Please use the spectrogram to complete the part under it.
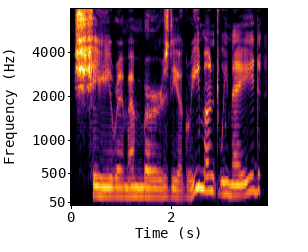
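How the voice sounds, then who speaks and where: Casting: woman of about 75, darkly comic audio play. Dry wit, unhurried confiding delivery, studio-dry sound. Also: rumbling low, dark tone, clear, resonant tone, no room sound. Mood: dry, rueful. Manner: deliberate, confiding, with dry understatement. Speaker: actor in a one-woman play. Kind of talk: theatrical audio drama monologue.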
